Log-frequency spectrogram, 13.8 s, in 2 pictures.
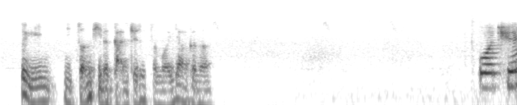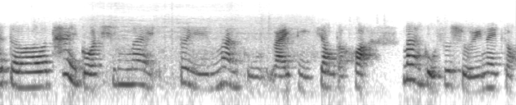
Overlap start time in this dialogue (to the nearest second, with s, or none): none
